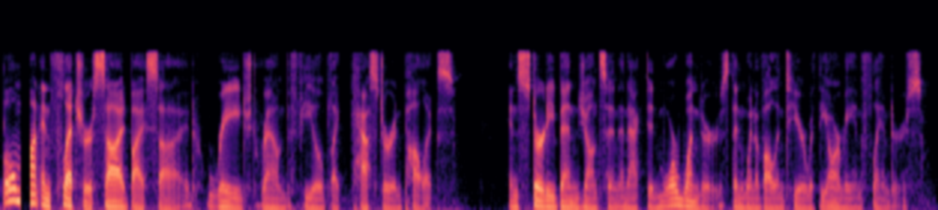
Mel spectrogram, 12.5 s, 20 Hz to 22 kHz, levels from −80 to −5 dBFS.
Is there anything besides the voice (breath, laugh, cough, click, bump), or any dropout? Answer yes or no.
yes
